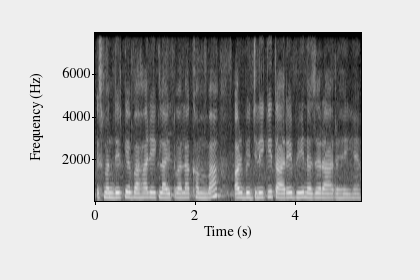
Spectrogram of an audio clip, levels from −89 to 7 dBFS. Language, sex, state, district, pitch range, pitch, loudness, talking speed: Hindi, female, Chandigarh, Chandigarh, 205-220 Hz, 215 Hz, -15 LUFS, 190 wpm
